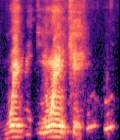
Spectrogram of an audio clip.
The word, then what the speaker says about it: Nweke: indeed, via the Yaggah Movement Radiocast, Sister Nwenke.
